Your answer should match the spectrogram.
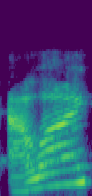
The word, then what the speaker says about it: a11y: A fun fact about Accessibility – you can shorten the word by saying a11y, sometimes pronounced as “ally”.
